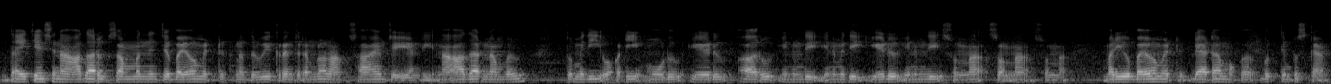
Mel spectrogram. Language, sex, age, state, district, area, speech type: Telugu, male, 18-30, Andhra Pradesh, N T Rama Rao, urban, read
